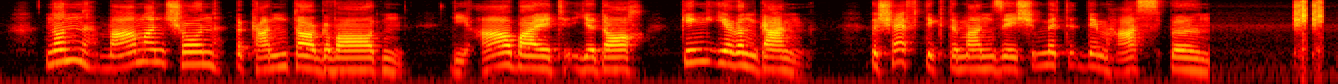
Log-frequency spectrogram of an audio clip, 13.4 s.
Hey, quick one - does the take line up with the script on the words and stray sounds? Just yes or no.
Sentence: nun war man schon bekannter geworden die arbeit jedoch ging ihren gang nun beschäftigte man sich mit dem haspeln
no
